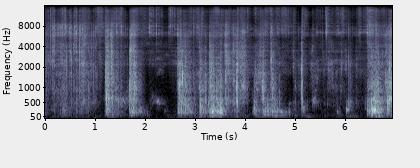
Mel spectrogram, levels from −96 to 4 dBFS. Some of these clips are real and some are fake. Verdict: fake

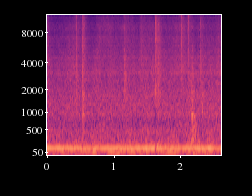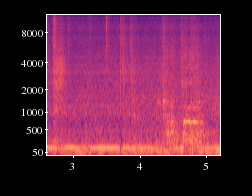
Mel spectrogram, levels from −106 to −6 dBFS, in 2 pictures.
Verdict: fake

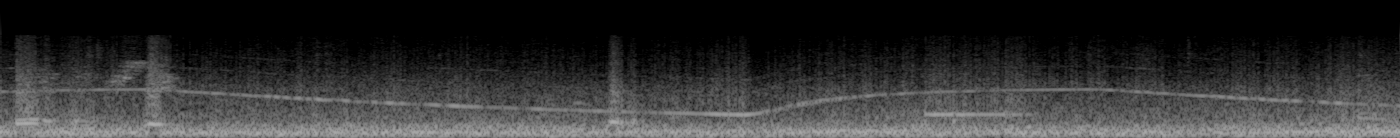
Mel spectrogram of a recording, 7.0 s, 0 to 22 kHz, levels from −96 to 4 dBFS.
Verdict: real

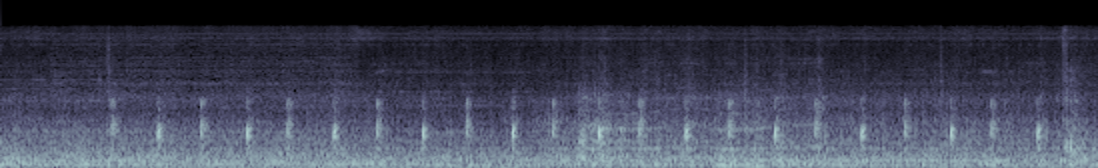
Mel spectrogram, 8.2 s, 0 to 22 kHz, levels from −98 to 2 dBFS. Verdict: real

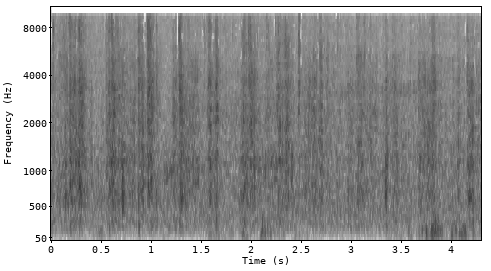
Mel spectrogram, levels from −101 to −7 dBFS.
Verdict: real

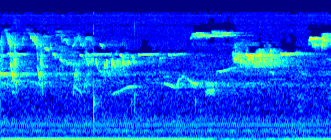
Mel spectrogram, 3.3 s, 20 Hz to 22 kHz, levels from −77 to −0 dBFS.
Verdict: real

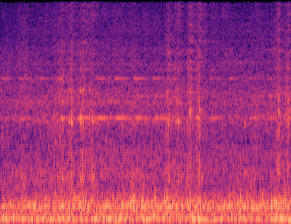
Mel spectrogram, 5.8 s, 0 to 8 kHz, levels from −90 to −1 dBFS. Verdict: real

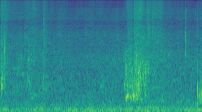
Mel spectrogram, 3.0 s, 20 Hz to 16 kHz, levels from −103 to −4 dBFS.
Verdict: fake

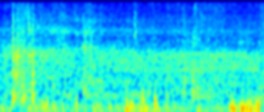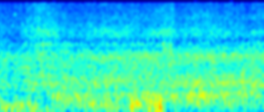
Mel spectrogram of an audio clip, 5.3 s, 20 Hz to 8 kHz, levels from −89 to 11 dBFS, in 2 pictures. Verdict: real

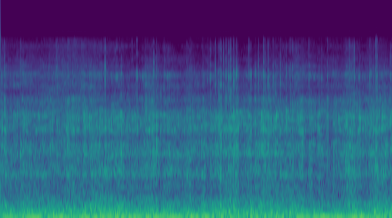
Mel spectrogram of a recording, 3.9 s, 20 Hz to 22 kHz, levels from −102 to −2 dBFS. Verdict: fake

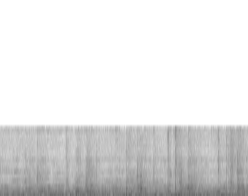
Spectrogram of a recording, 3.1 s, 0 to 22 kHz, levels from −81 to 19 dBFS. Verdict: fake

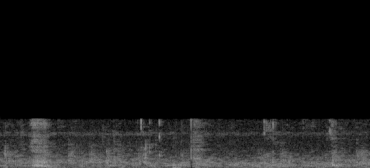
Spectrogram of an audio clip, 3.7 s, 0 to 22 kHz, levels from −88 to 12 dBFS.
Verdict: real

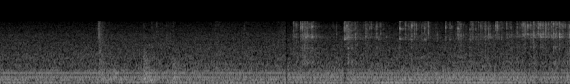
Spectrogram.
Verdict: real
